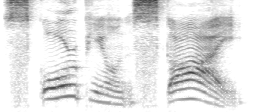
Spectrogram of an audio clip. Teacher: 그러면 예를 들어서 뭐 스콜피온이라고 하면 스콜피온 스가 잘 안 들리는 거예요. 그래서 스 다음에 C가 끄 소리로 바뀌어요. 된 소리로 바뀝니다.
